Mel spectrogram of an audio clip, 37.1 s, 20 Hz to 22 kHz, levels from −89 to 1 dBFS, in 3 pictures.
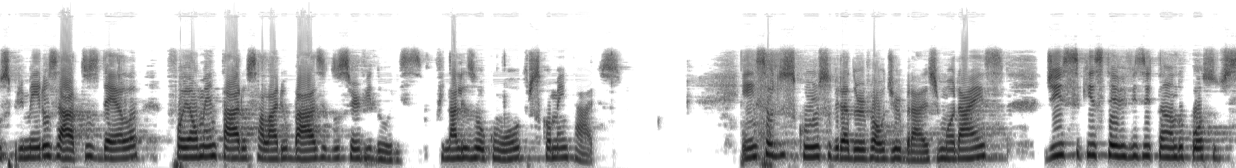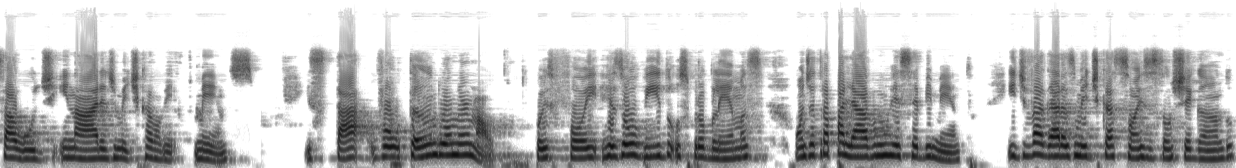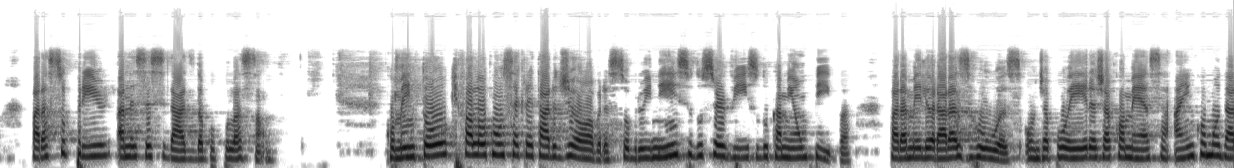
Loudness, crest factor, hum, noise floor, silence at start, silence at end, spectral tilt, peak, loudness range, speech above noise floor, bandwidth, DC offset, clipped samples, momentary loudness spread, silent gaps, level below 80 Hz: -12 LUFS; 12 dB; none; -61 dBFS; 0 s; 0 s; -5 dB/octave; 0 dBFS; 4 LU; 49 dB; 8.2 kHz; under 0.1%; under 0.1%; 10 LU; none; -40 dBFS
